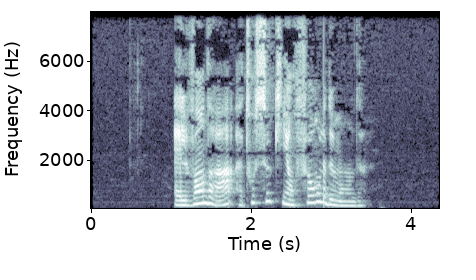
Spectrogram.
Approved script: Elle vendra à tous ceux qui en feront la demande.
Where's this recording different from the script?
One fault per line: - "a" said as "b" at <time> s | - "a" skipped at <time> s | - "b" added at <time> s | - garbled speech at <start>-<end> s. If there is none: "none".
none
